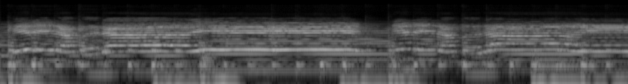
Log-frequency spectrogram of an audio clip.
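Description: Sikh kirtan: a child's voice singing a devotional hymn over a harmonium and tabla. The voice comes in right at the start with long held notes and a short break near the middle. The harmonium's reeds sound steadily, and the tabla's low bass drum strikes recur underneath.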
